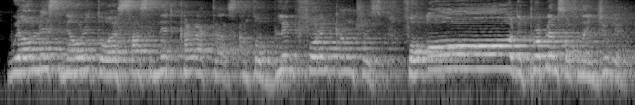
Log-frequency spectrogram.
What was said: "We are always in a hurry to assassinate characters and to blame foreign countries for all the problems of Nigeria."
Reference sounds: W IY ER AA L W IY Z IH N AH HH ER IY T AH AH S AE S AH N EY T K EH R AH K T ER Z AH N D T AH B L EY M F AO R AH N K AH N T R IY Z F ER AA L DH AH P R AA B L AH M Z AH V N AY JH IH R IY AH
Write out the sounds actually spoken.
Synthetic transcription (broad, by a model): W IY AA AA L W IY S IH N AH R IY T AH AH S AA S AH N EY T K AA R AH K T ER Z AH N T AH B L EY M F AO R AH N K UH N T R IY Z F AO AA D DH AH P R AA B L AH M S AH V N AY JH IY R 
